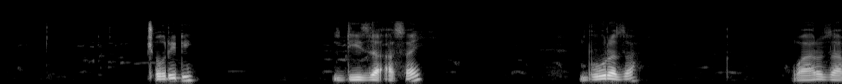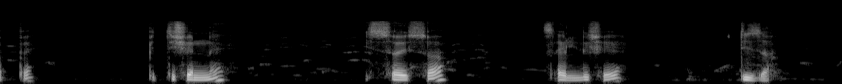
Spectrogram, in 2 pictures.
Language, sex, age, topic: Gamo, male, 18-24, government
